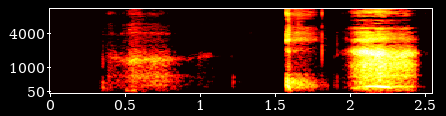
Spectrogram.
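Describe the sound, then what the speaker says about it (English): A few short throat-clearing bursts, one brief and soft, followed by two sharper, louder rasping clears close up. "Let me just clear my throat"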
